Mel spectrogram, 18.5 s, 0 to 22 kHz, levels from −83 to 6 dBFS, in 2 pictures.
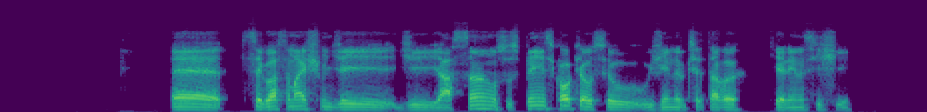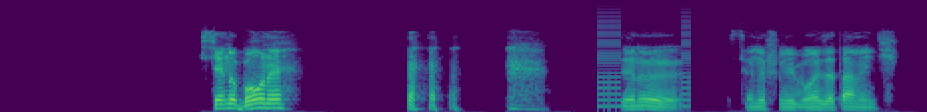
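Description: A nearby 2G handset sending data pulsed its transmitter about 217 times a second, and the audio circuitry rectified those radio bursts. From 15.25 to 16.18 s this GSM phone buzz sits under the speech as a hard, raspy 217 Hz tone with many harmonics, about 16 dB below the signal.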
